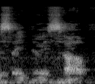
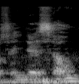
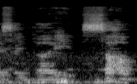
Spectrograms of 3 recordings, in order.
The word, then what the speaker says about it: سجدہ سہو: جاتا ہے۔ سجدہ سہو کا صحیح تلفظ یہی ہے، سجدہ سہو۔ بعض اوقات خواتین بیویاں بچوں کو پڑھاتی ہیں اور سجدہ سہو کہتی ہیں، یہ تلفظ غلط ہے، سجدہ سہو اصل میں ہے، یعنی بھول جانے کا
